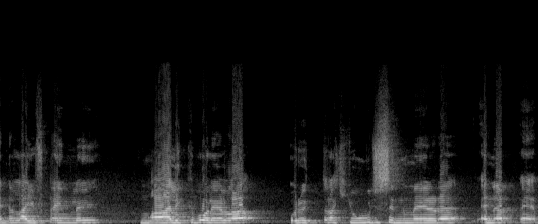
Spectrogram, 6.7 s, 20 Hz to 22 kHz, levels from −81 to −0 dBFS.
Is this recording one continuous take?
yes; 0 cuts

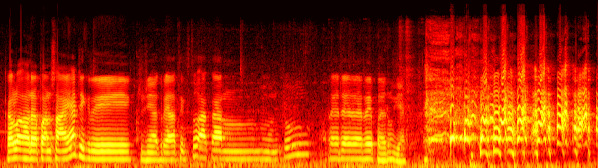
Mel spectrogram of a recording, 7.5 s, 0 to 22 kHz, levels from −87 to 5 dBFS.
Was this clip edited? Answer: no; 0 cuts

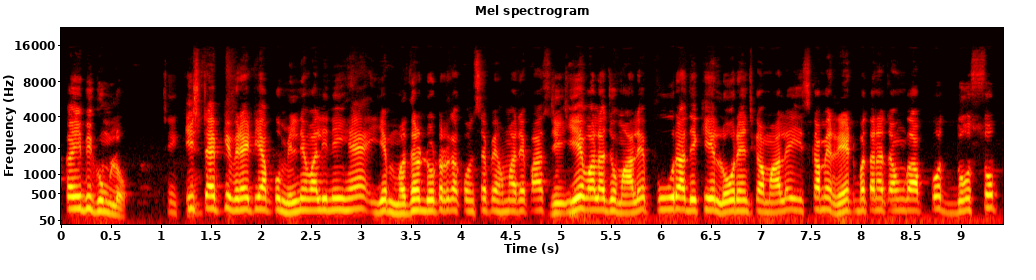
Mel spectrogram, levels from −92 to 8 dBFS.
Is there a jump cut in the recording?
yes; 1 cut; at 4.9 s

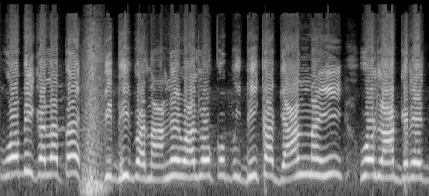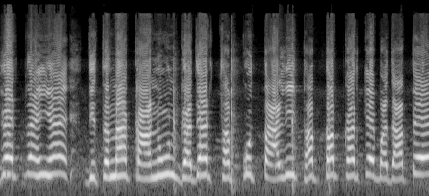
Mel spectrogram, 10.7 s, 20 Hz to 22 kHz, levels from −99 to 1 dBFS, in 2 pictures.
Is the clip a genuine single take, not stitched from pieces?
no; 1 cut; at 1.1 s

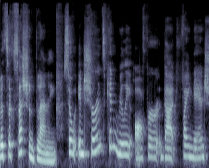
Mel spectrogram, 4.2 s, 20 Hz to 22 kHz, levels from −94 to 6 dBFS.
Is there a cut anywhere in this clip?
yes; 1 cut; at 1.2 s

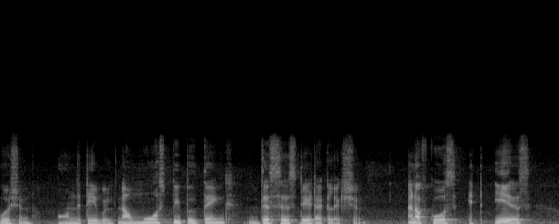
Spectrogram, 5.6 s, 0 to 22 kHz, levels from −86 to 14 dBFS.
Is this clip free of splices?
no; 1 cut; at 1.1 s

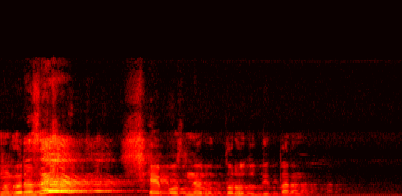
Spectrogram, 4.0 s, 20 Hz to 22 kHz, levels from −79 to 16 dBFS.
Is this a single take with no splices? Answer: yes; 0 cuts

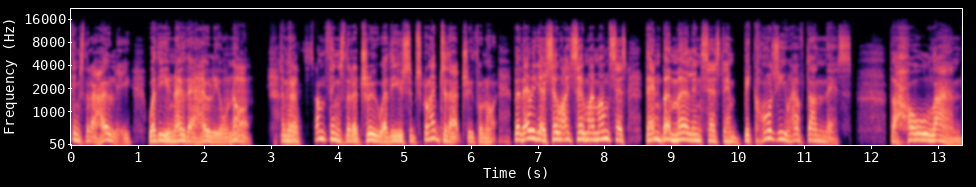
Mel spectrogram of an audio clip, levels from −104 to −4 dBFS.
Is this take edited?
yes; 1 cut; at 6.5 s

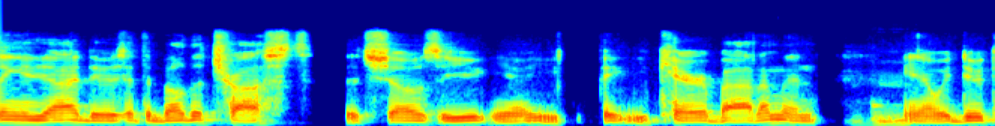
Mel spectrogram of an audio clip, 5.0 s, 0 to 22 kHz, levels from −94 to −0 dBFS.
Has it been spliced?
no; 0 cuts

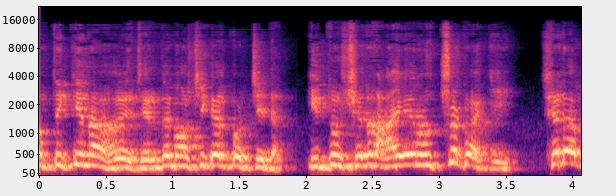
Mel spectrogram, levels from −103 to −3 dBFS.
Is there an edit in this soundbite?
yes; 1 cut; at 1.9 s

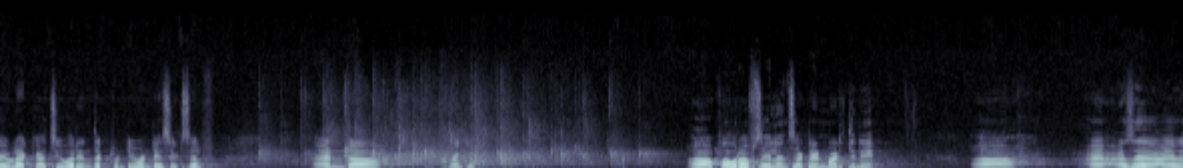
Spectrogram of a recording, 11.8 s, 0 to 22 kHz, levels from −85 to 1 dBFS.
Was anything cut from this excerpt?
no; 0 cuts

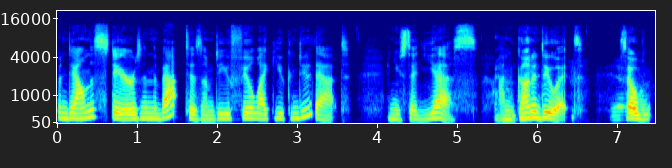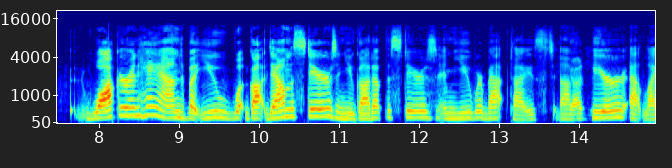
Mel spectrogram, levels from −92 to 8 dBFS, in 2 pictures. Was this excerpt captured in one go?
yes; 0 cuts

